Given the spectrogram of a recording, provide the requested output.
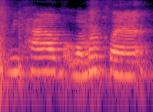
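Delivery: ordinary talk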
